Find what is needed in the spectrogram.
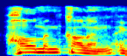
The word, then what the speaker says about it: Holmenkollen: It's Holmenkollen? – Holmenkollen, exactly.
